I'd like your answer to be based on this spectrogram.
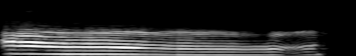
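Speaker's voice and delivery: long held "er", sliding down; drawn-out R sound. Shown as a demonstration. Coach showing the R sound, drawn-out "er". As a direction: sustain "er" with open jaw and tongue pulled back. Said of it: "makes you make the R sound".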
